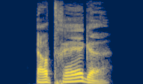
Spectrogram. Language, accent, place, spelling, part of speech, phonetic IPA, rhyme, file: German, Germany, Berlin, Erträge, noun, [ɛɐ̯ˈtʁɛːɡə], -ɛːɡə, De-Erträge.ogg
- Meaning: nominative/accusative/genitive plural of Ertrag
